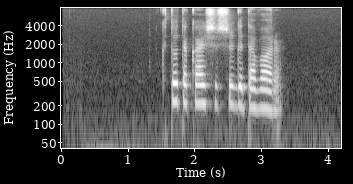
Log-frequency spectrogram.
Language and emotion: Russian, neutral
